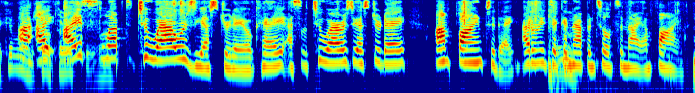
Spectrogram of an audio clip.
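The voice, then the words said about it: Speaks very fast. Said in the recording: “I can't believe you said that so fast.”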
